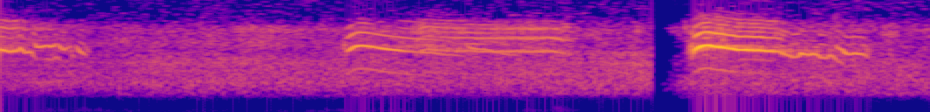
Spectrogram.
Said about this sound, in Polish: To chyba najchętniej odzywający się ptak drapieżny, jeśli chodzi o Polskę, znany z przeciągłego okrzyku, można tak to nazwać, lekko opadającego, który niesie się daleko, daleko.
